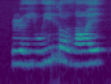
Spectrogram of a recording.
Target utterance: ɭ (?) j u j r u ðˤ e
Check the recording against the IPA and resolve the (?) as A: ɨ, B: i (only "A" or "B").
A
